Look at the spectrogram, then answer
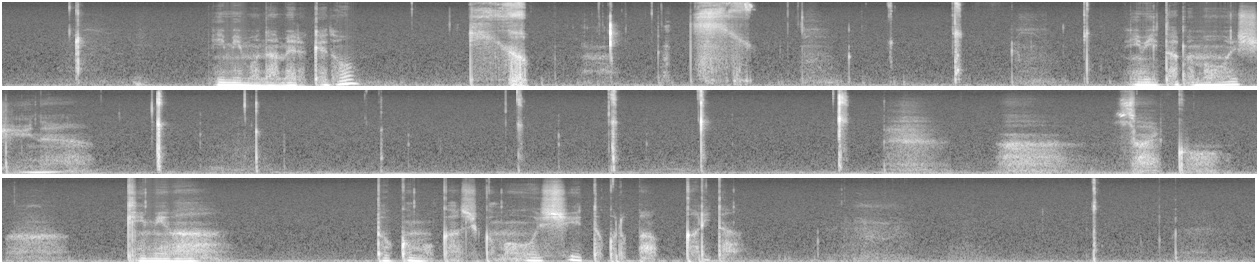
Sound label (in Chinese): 舔耳; 【色情精選】有感覺了？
